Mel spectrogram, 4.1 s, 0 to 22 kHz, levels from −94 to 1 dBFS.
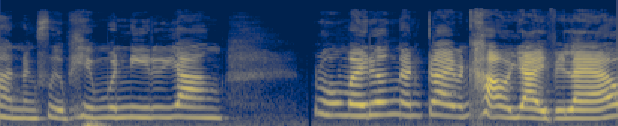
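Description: Speech clip with a gap at a join of encoded pieces: a gap of about 27 ms from 2.05 to 2.08 s, with smeared edges, left by untrimmed encoder delay and padding.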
